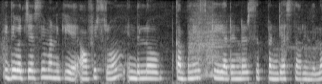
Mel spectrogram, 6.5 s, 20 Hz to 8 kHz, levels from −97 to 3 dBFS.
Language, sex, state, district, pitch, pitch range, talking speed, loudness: Telugu, female, Andhra Pradesh, Annamaya, 230 Hz, 225-255 Hz, 100 wpm, -15 LUFS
